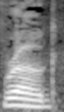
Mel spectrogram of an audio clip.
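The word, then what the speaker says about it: Roeg: How do you say his last name? – Nicholas Rogue.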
